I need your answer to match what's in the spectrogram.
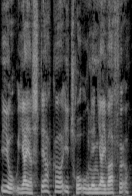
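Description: A man's voice: a little high, darkish tone, close to an everyday voice. Miss Adams, a man reading as a fussy old aunt. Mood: chatty. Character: fussy elderly aunt, devout and talkative.

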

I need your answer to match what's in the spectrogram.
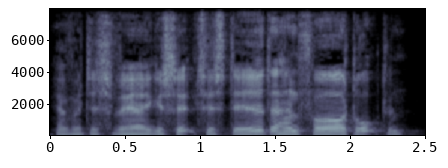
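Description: A man's voice: fairly high pitch, fairly even intonation, darkish tone, close to an everyday voice. A man doing an unsure young poet. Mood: polite.

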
